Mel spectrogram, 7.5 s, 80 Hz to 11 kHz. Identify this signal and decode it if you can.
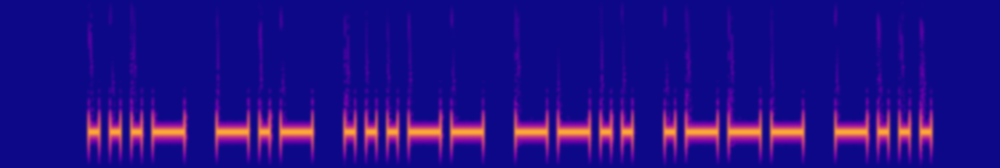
Morse code, heard as a keyed tone, about 15 wpm, 700 Hz. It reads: VK3ZJB
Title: DXCC-100 Call Signs - 6 Characters - Repeated 2x - 15wpm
